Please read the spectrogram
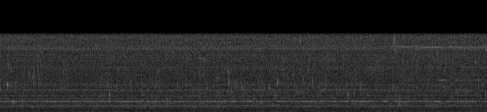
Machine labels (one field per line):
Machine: pump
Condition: normal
